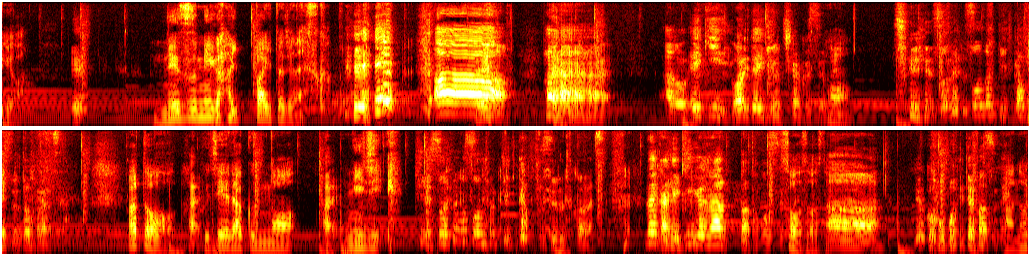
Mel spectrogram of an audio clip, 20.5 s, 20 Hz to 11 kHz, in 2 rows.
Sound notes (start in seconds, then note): 14.4 laughing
